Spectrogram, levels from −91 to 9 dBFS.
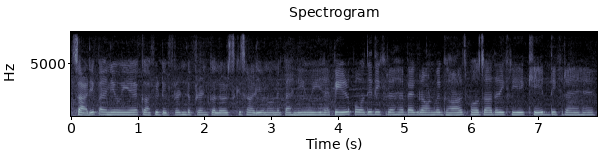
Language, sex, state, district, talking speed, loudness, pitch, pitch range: Hindi, female, Bihar, Gaya, 225 wpm, -32 LUFS, 210 Hz, 205-215 Hz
